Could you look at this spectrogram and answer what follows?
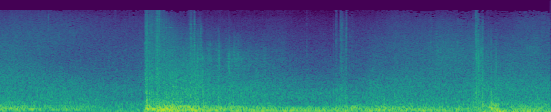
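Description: Ship detonation in World of Warships, a sudden heavy boom at just over two seconds that rolls into sustained rumbling battle noise, with further sharp gunfire blasts later, loud and close.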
